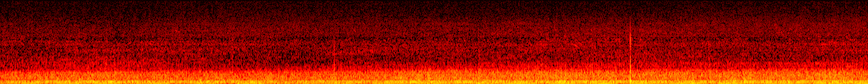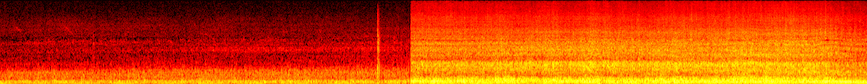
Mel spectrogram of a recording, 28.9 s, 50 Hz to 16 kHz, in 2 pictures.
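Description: Rice combine harvester running: a steady low engine hum at a distance, which about 21 seconds in jumps suddenly to a much louder, fuller machine sound, as from close by.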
